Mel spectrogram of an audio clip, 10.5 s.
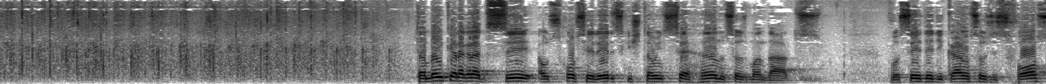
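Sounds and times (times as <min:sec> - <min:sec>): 
round of applause: 0:00.0 - 0:04.2
speech: 0:04.2 - 0:08.2, 0:08.9 - 0:10.4.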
